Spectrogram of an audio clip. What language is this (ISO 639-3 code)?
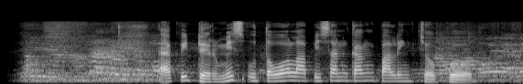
jav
